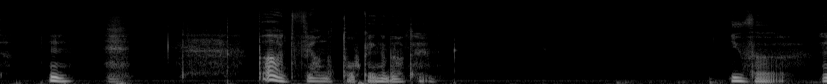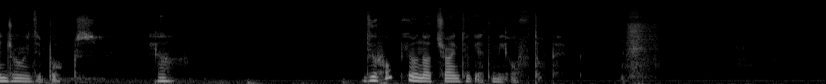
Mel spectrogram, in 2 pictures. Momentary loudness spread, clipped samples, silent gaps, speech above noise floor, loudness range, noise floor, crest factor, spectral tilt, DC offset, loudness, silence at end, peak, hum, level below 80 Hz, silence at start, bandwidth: 23 LU; under 0.1%; none; 34 dB; 8 LU; -70 dBFS; 24 dB; -6 dB/octave; under 0.1%; -37 LUFS; 1.7 s; -16 dBFS; none; -62 dBFS; 0 s; 16.5 kHz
